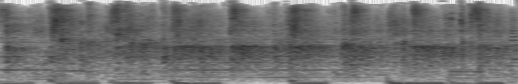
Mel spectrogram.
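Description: Audience applause welcoming a guest: loud, dense clapping that stays steady and unbroken for the whole stretch.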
